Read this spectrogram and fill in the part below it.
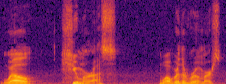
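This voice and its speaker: Male actor as cocky young swordsman, crude, theatrical, gravelly, very animated, audio roleplay. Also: fairly low pitch, slow pace. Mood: impatient, sarcastic. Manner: slangy, sarcastic, theatrical.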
